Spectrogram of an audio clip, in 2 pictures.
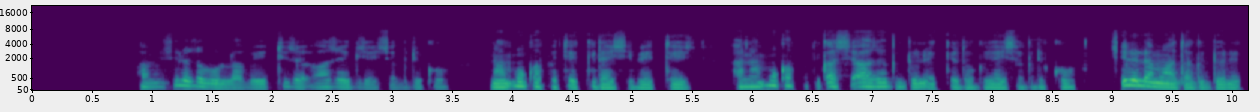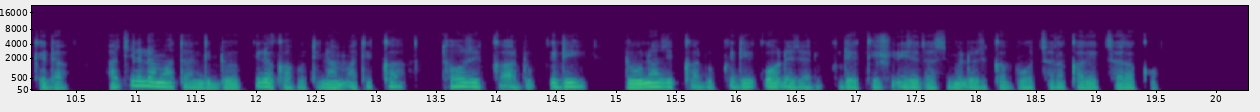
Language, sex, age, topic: Gamo, male, 25-35, agriculture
